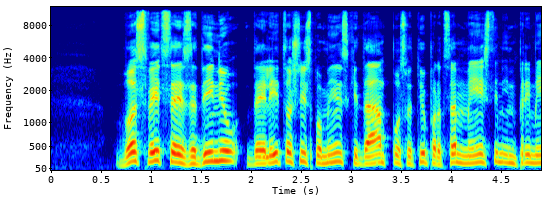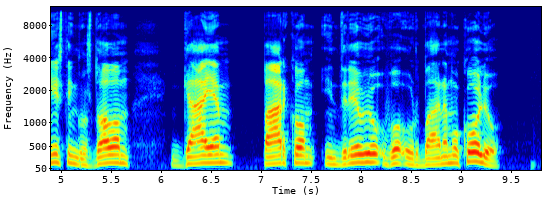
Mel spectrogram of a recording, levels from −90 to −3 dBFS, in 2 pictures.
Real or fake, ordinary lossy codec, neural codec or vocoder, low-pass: fake; none; vocoder, 48 kHz, 128 mel bands, Vocos; 10.8 kHz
